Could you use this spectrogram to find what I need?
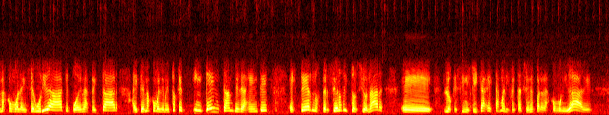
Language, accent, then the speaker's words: Spanish; Venezuela; nos posiciona como los venezolanos, o al menos debe hacerlo, como los venezolanos que merecemos y que queremos ser.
